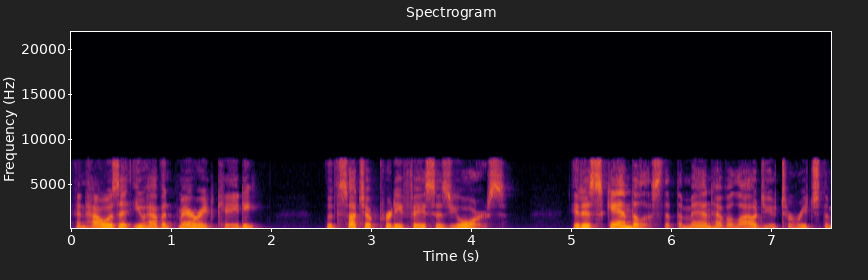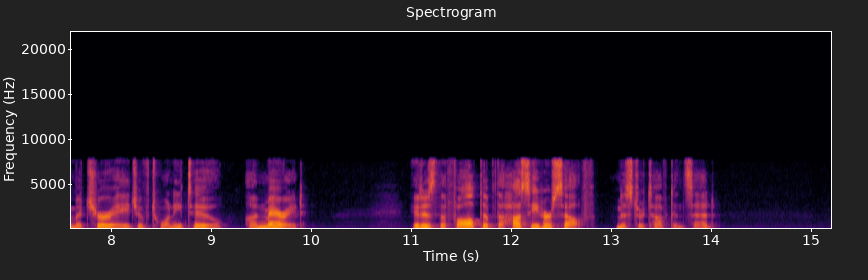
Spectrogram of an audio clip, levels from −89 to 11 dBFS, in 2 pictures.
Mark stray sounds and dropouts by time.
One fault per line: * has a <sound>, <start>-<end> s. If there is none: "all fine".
all fine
